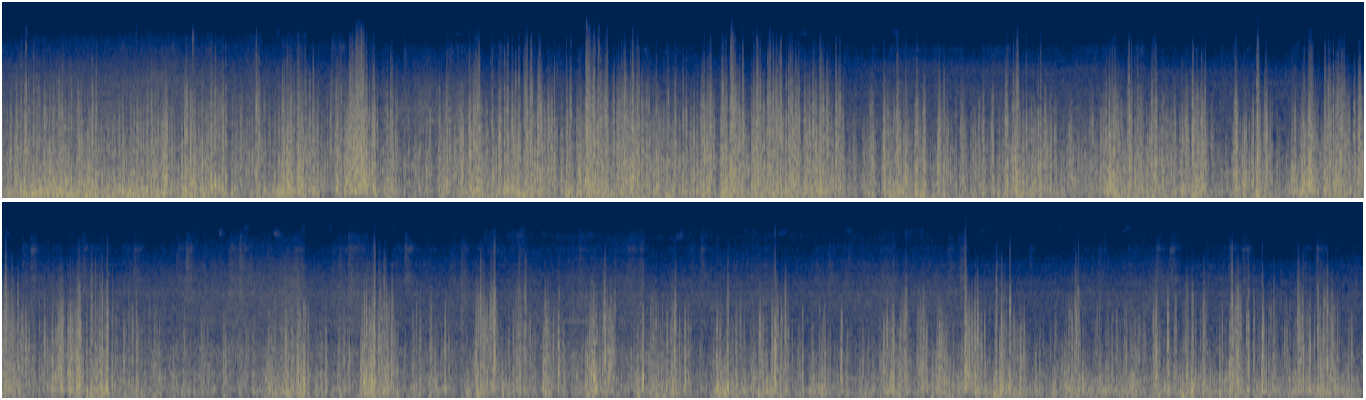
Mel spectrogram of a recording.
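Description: An express passenger train rushes along at speed, heard from an open doorway.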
